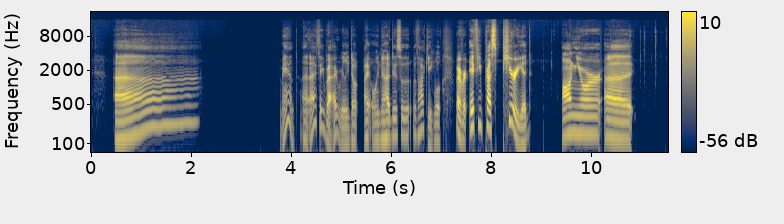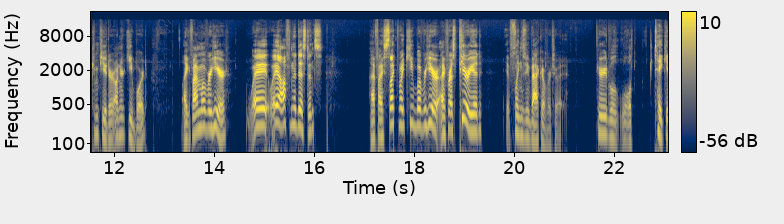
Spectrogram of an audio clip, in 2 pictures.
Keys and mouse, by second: 4.9-5.9 drag, 6.8 middle click, 8.3 /, 9.2-9.6 middle drag, 10.7-12.1 ctrl+z, 12.4-12.8 middle drag, 13.1 shift+middle click, 13.8-14.2 shift+middle drag, 14.4-15.3 middle drag, 15.5-15.9 shift+middle drag, 16.3-16.6 middle drag, 17.5 click, 18.9 /, 20.6-21.3 middle drag, 22.4-22.8 middle drag.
